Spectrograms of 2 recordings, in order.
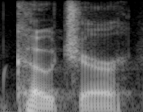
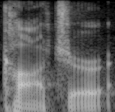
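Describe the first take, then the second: First: The name is said to rhyme with kosher. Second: The name is said not rhyming with kosher. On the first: This is the older family pronunciation. "They were rhyming Kocher with kosher" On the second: This is the changed pronunciation that avoids teasing. "my father had changed it to Kocher"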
